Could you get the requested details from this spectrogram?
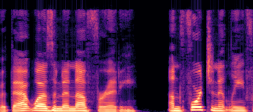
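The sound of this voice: Quiet background behind an unforced reading voice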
